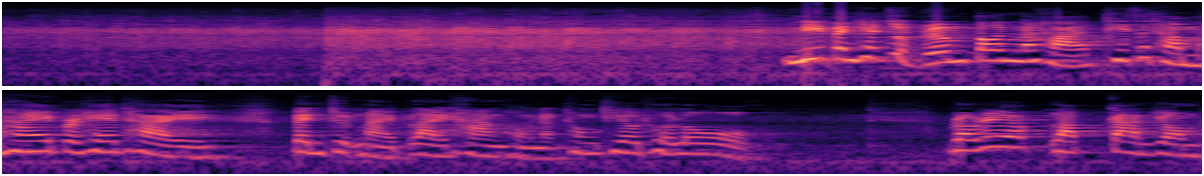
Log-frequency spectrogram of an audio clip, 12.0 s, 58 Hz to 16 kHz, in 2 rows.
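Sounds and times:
audience applauding: 0:00.0 - 0:04.4.

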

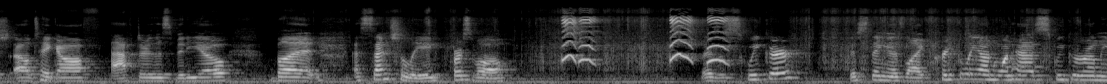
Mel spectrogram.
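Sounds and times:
dog toy squeaks: 0:05.6 - 0:07.4.

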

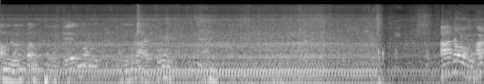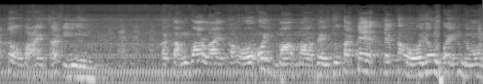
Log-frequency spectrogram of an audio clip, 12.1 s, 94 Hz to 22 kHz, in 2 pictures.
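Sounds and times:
low hum: 0:00.0 - 0:12.0
microphone bump: 0:03.4 - 0:05.5.

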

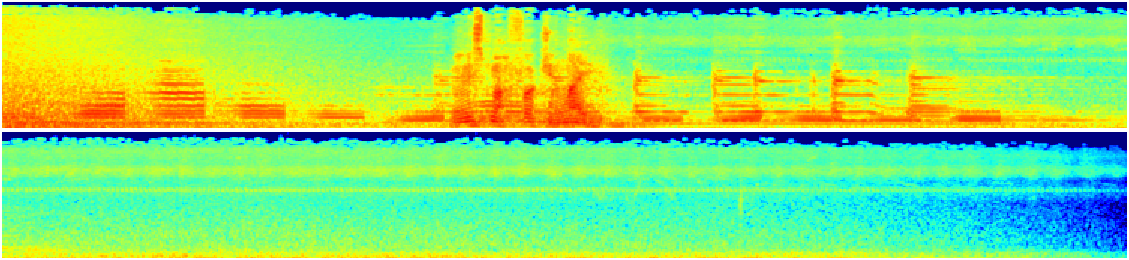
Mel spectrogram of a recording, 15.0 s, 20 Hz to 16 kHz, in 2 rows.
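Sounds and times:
guitar music: 0:00.0 - 0:07.3
crickets chirping: 0:00.0 - 0:15.0.

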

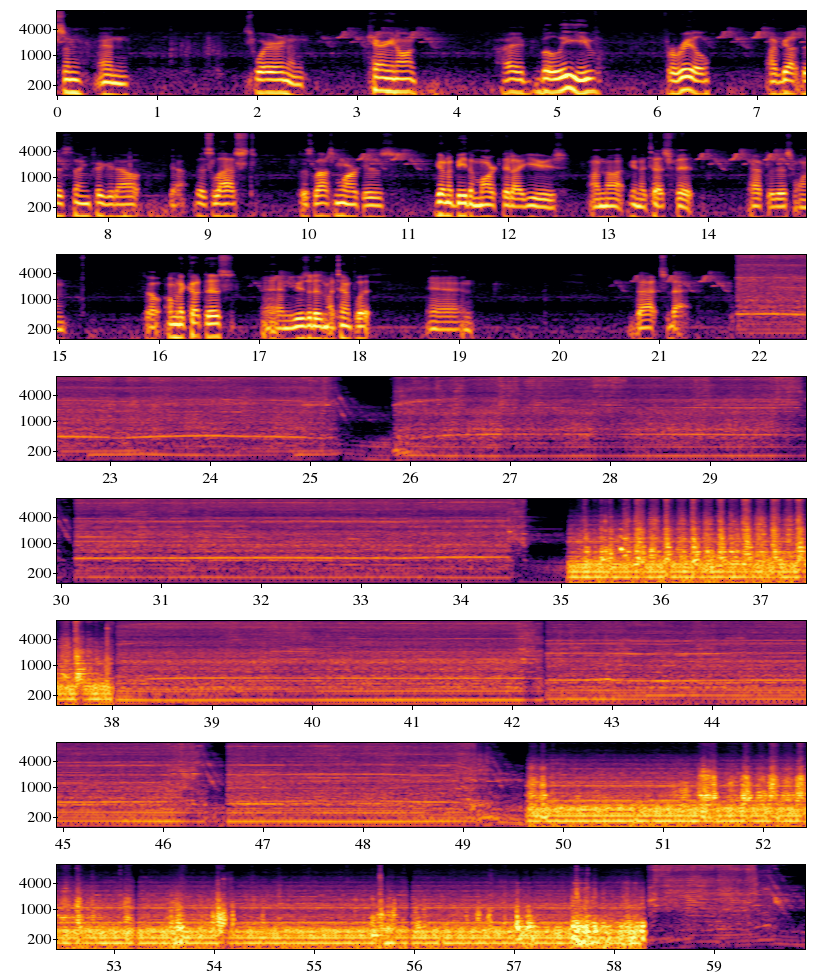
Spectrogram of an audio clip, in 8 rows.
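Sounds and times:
power saws cutting wood: 0:21.8 - 0:59.9.

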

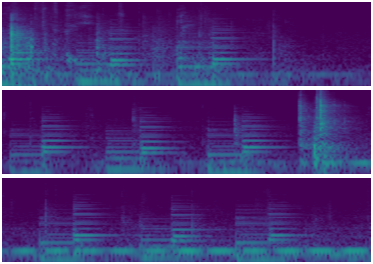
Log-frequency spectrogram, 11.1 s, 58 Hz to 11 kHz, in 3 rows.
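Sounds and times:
background music: 0:00.0 - 0:02.9, 0:03.8 - 0:11.0
wooden door shutting: 0:05.9 - 0:07.3.

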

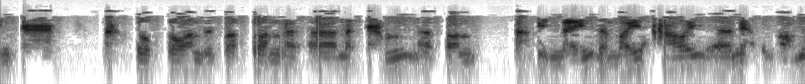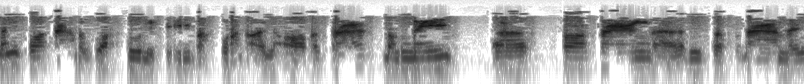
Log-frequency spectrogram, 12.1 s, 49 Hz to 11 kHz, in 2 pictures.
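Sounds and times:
person talking radio-like: 0:00.0 - 0:12.0.

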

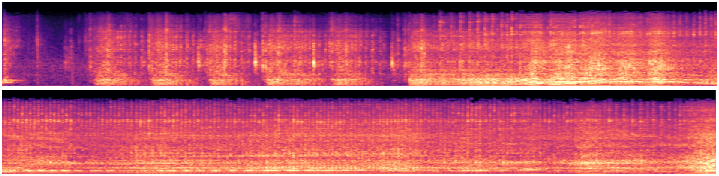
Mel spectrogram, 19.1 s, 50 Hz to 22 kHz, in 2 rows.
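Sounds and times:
small engine sputtering and revving: 0:01.2 - 0:19.0.

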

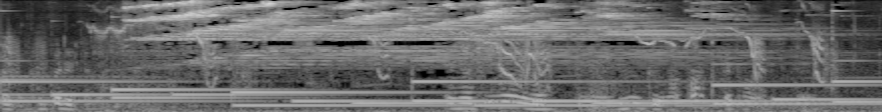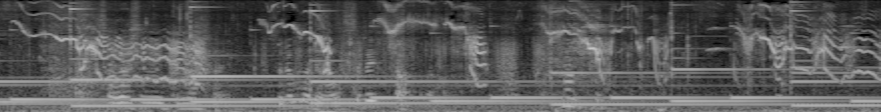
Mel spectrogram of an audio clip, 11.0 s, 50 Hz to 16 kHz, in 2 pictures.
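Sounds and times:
background music with held notes: 0:00.0 - 0:11.0
otter pups squeaking: 0:00.0 - 0:11.0.

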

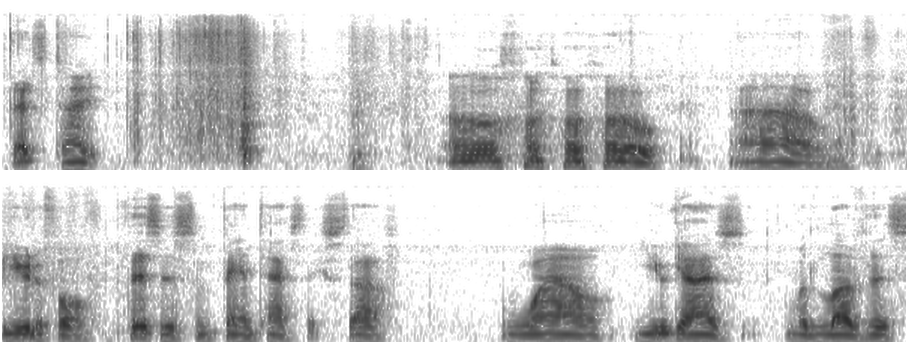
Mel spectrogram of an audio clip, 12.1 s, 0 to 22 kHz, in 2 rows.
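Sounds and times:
plastic packing crinkling: 0:00.0 - 0:02.9.

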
